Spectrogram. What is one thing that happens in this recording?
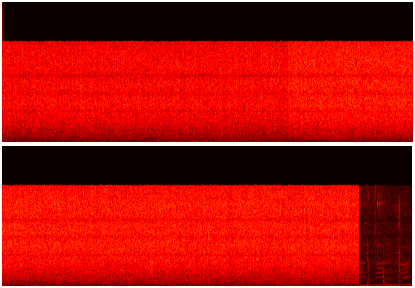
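A small waterfall trickles and splashes steadily over rocks.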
